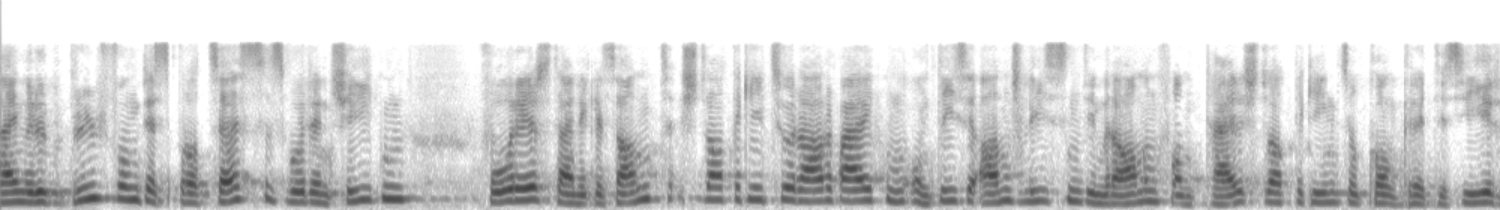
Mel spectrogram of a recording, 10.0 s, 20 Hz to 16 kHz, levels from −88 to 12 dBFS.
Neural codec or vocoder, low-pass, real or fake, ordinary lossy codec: codec, 16 kHz, 2 kbps, FreqCodec, smaller model; 7.2 kHz; fake; none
